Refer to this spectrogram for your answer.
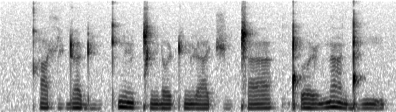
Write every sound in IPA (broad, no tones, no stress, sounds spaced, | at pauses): qʰ a x e̤ ɖ a ɖʱ i̤ kʰ ĩ ɭ ǁ ĩ ɽ ɤ ʈʰ ĩ ɭ a t͡ʃ i̤ ǁ a | ǃʼ ɤ ɭ n ã ɡ͡ǃ i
